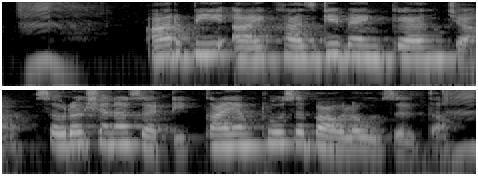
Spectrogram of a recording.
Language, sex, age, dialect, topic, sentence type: Marathi, female, 31-35, Southern Konkan, banking, statement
